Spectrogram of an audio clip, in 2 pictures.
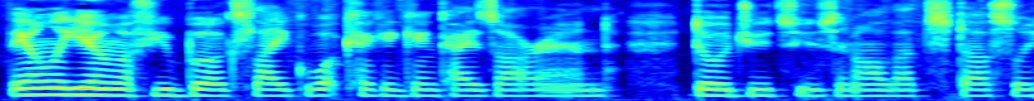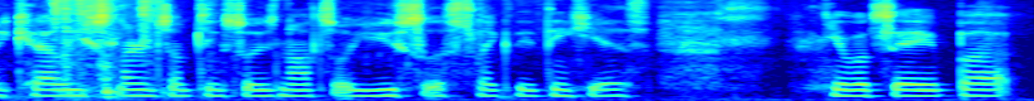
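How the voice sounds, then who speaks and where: Flat, low-voiced young woman storyteller. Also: a little hiss or hum. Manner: rambling, halting, many fillers. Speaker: fan storyteller. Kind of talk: improvised story narration.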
